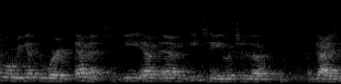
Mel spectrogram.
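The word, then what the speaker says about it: אמת: It's pronounced the way, this is, remember, an A, an M, and a T, but that's where we get the word emet, E-M-M-E-T, which is a guy's name, emet.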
